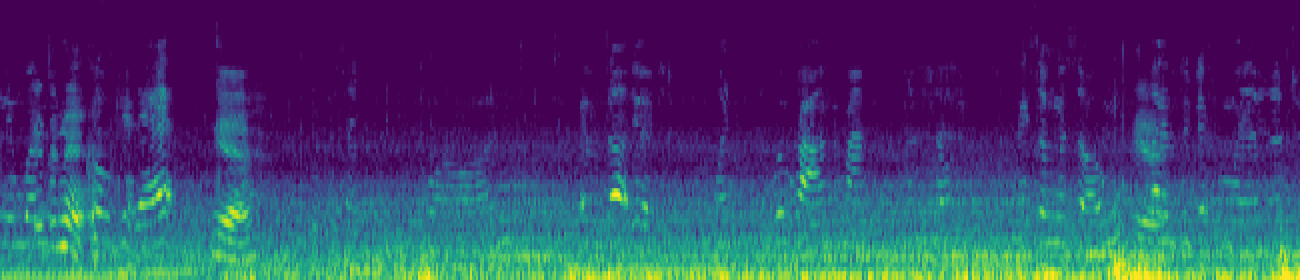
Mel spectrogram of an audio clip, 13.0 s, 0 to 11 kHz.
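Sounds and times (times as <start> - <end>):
car engine and tyres drone: 0.0 - 13.0.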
